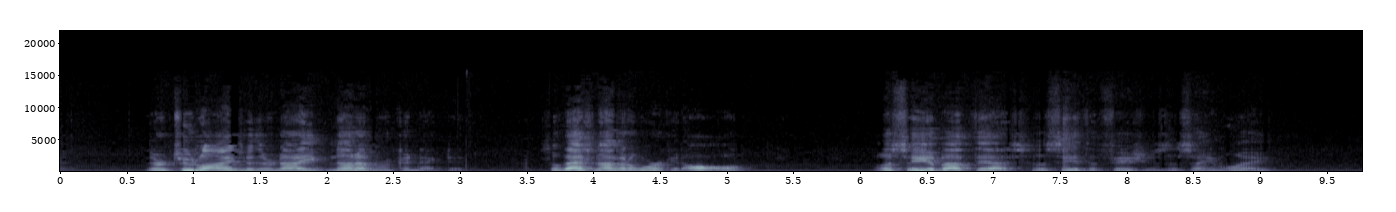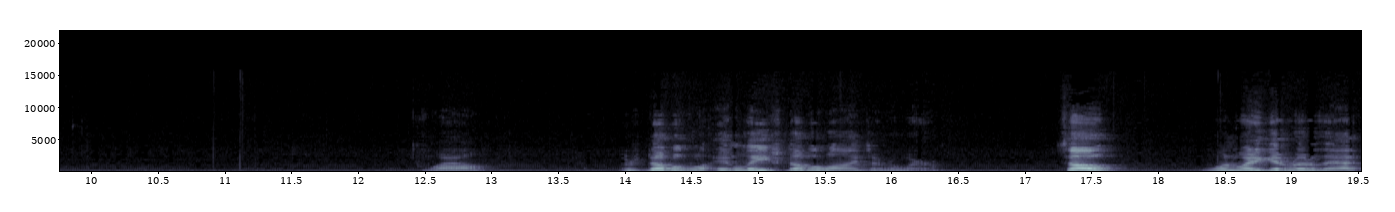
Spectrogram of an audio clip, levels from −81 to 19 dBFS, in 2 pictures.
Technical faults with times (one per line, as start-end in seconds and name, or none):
none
